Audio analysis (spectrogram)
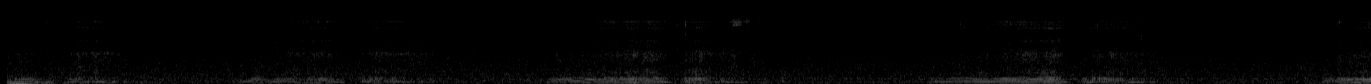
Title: Snoring furkid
